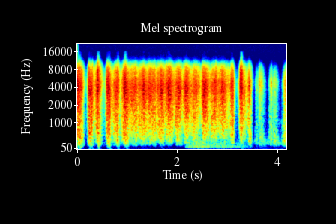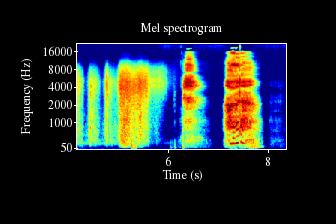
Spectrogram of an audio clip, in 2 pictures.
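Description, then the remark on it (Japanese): A big, breathy yawn swells up and trails off after a quick intake of breath, following several seconds of steady soft rustling and scratchy brushing from ear cleaning with a bonten. “大きなあくびですね。”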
